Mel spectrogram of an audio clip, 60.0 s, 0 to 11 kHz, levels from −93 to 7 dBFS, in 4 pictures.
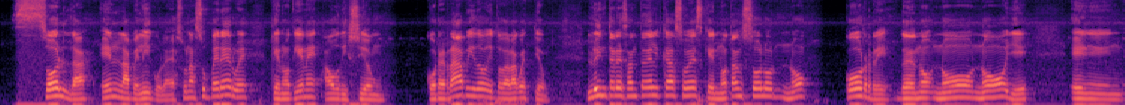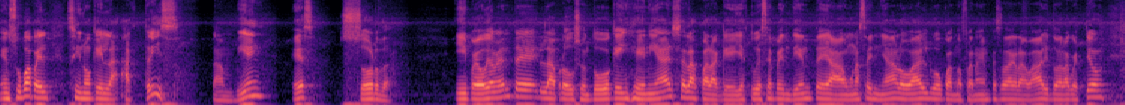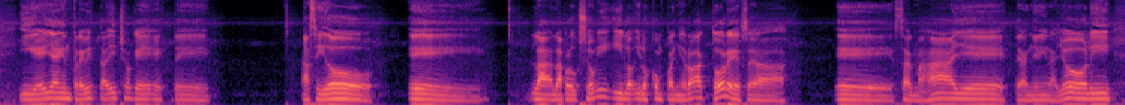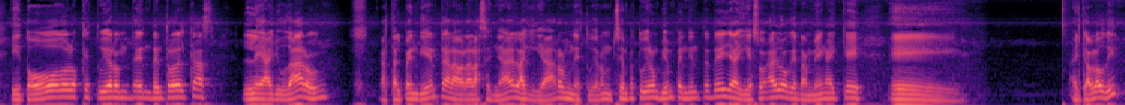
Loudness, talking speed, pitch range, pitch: -26 LUFS, 140 wpm, 120-160 Hz, 130 Hz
